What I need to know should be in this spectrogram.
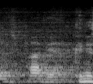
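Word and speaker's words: Pawiak: Pavia. They call it Pavia. Can you spell it?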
